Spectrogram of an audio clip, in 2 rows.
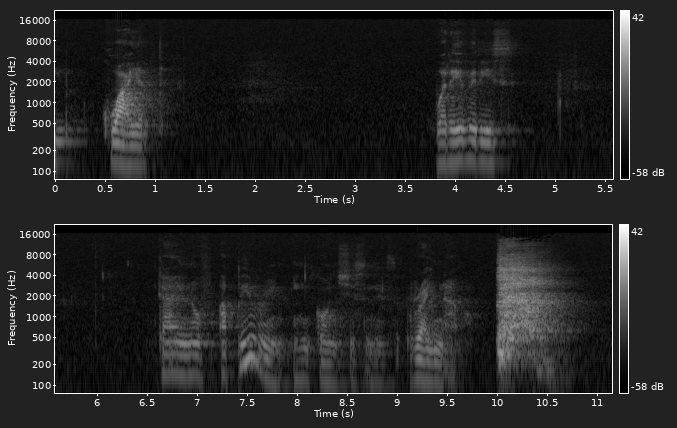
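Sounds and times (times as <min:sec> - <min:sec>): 
speech: 0:00.0 - 0:01.0, 0:03.8 - 0:04.6, 0:06.6 - 0:10.6
single short cough: 0:10.0 - 0:10.8.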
